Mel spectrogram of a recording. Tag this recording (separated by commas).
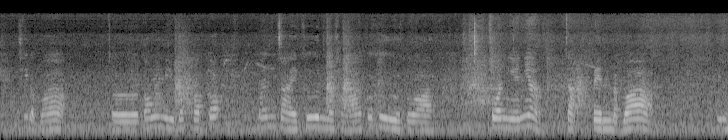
Speech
